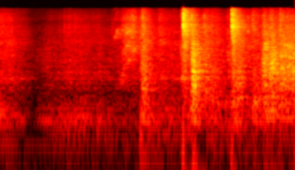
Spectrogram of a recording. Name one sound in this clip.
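Spinning tops clash with sharp clicks.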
